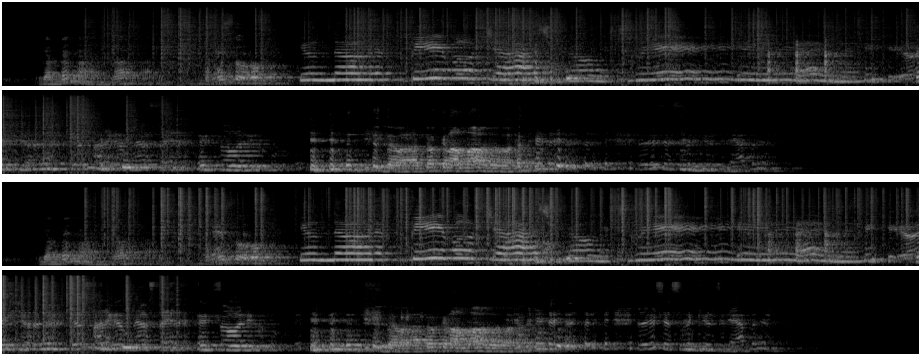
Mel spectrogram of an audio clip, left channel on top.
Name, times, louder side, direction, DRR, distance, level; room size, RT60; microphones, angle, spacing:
voice 1, 0.4-1.6 2.0-2.7 5.3-5.7 7.9-8.0 9.1-9.7 10.0-10.5 11.1-11.6 12.2-14.6 15.9-16.5, left 1 dB, 75° left, 1 dB, 2.9 m, -37 dB
sound 1, 0.8-10.9, right 6 dB, 30° right, 1.8 m, -42 dB
voice 2, 1.8-2.5 3.5-7.6 8.3-12.2 12.8-13.3 14.3-16.9, right 3 dB, 55° right, 5 dB, 1.5 m, -46 dB
sound 2, 3.0-3.8 4.1-8.7, right 1 dB, 15° right, 0.7 m, -34 dB
14.5 x 9.4 x 6.6 m, 1.0 s
head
